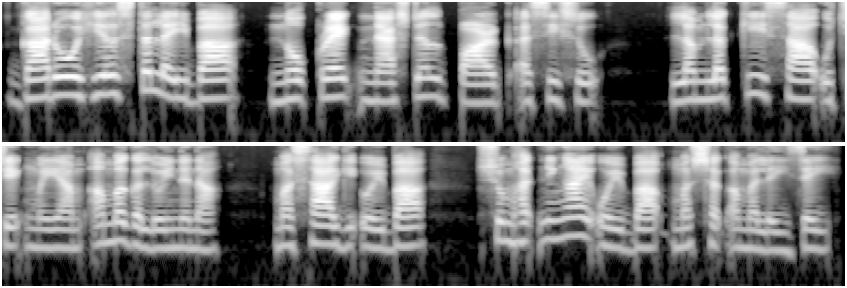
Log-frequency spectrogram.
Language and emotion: Manipuri, neutral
